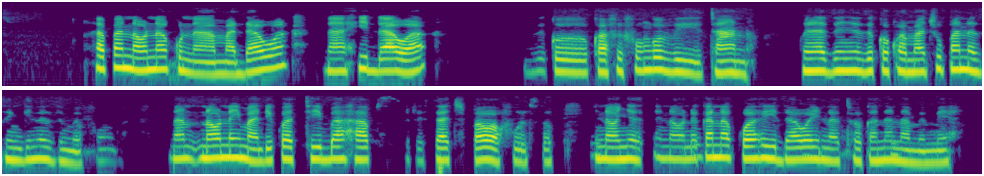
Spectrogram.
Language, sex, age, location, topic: Swahili, female, 50+, Nakuru, health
